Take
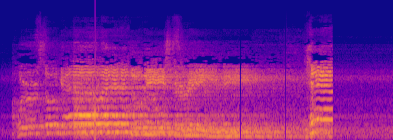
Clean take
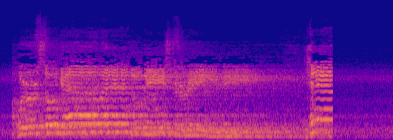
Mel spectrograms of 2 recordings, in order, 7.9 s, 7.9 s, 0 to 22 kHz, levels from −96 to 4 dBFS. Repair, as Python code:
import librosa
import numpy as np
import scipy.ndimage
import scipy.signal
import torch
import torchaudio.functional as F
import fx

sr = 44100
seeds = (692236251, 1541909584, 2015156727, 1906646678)

y = fx.fix_interpolate(x, sr, at_s=(1.88, 4.79, 5.69), length_ms=21.0)
y = fx.gain(y, sr, db=fx.steps((0.0, 0.0), (1.46, -8.5)))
